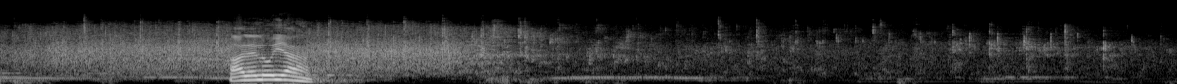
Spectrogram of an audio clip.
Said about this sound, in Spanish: ¿Cuántos dicen amén a eso? Denle un aplauso a él.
